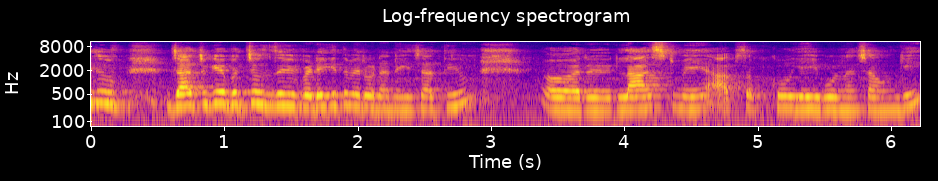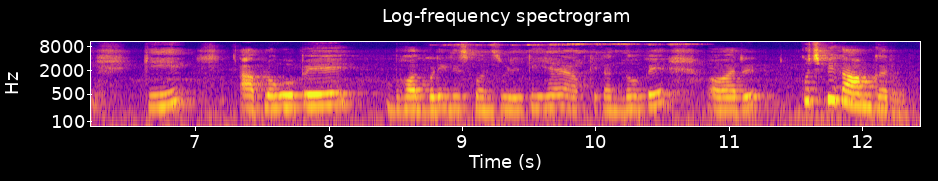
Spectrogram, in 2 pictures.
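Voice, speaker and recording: Woman teacher, slightly high, mellow voice, emotional farewell in a roomy space. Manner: warm, emotional, Hindi mixed with English phrases. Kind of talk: farewell message to students. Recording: echoey room, faint noise.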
